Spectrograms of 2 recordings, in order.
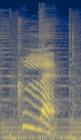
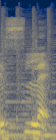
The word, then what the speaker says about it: clé: Because we have words like clé, C-L-E, clé, which means key. Now, you don't say slé, but you pronounce C as S whenever you see the accent cédille.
